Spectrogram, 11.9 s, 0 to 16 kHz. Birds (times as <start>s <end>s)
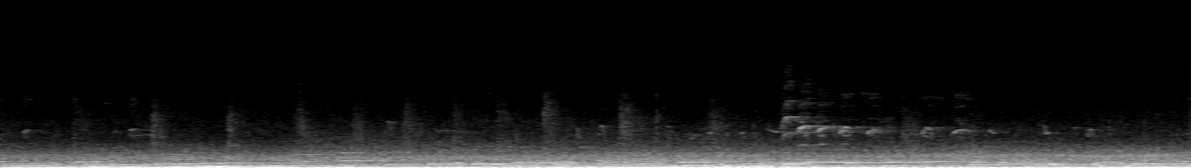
4.8s 11.2s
